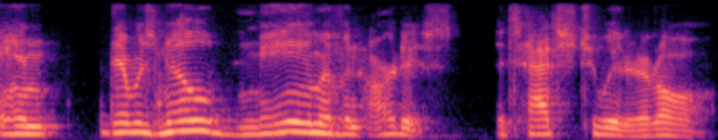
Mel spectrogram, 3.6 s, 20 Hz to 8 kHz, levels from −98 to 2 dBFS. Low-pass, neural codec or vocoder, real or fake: 7.2 kHz; codec, 16 kHz, 8 kbps, FunCodec, trained on Chinese and English, 25 frames a second; fake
